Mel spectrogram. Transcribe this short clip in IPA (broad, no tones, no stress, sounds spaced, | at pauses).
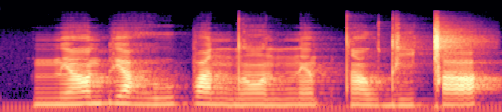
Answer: mʲ ɑ̃ bʲ ɑ ɦ u b ɑ n d ɔ̃ d n ɛ̃ p t ɑ̃ w d i ǀ ɑ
